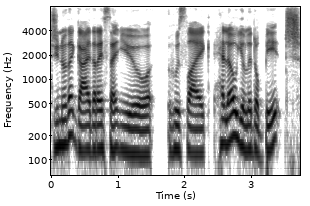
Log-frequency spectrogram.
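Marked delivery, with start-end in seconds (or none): 2.4-3.7 really bad fake Australian or New Zealand accent. Asking about a TikTok guy she sent, imitating a really bad accent. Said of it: "really bad accent".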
